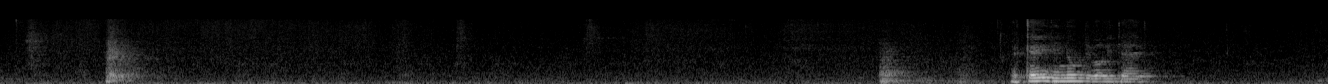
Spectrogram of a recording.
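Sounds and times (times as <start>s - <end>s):
steady rain hissing: 0.2s - 4.6s, 5.7s - 8.8s
speech: 10.1s - 11.6s.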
